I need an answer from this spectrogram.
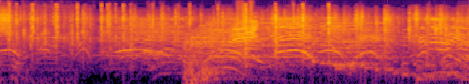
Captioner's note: crowd clapping and cheering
